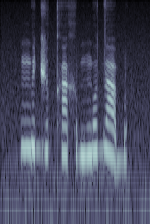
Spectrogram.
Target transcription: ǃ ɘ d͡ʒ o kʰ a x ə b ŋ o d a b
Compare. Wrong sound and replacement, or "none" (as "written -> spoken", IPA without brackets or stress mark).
ǃ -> ŋ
